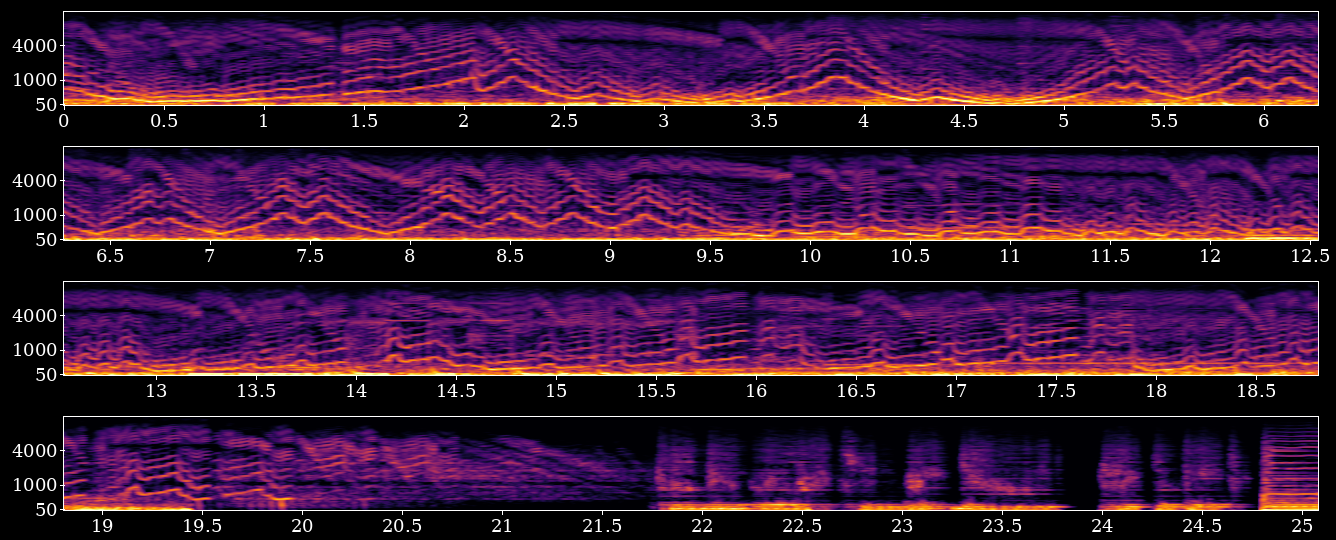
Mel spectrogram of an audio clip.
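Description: Electronic music with a fast synthesizer shred: rapid runs sweeping up and down in pitch over a steady heavy bass. About twenty seconds in, the bass drops out and the music thins. It then comes back in a choppy, stuttering form and cuts out briefly near the end.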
